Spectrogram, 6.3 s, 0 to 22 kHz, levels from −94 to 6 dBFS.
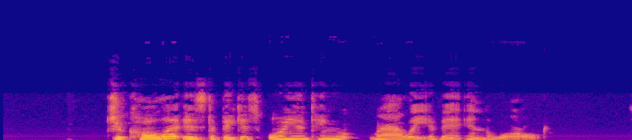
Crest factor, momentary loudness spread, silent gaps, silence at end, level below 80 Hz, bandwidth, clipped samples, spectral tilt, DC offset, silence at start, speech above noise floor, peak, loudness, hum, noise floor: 16 dB; 12 LU; none; 0.85 s; -60 dBFS; 9.2 kHz; under 0.1%; -5 dB/octave; under 0.1%; 1.05 s; 50 dB; -2 dBFS; -18 LUFS; none; -67 dBFS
